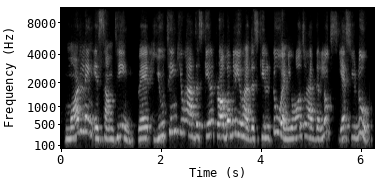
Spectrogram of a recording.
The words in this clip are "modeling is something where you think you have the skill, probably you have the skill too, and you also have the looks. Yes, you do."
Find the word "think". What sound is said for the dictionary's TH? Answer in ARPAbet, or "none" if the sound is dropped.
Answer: T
